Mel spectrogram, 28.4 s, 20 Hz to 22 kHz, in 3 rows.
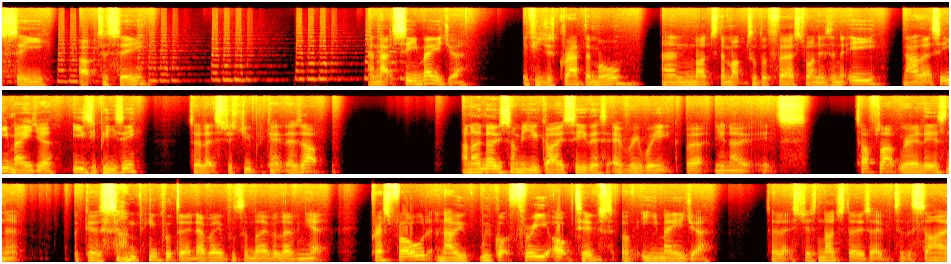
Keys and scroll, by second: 4.6 p, 6.9 Up, 28.1 Left.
